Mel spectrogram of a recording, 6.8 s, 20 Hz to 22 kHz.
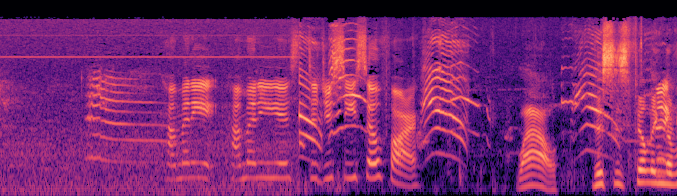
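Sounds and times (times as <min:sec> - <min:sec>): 
faint hiss: 0:00.0 - 0:06.7
cat giving a high-pitched meow: 0:00.8 - 0:01.9, 0:03.0 - 0:05.0, 0:05.7 - 0:06.7
speech: 0:01.7 - 0:04.6, 0:05.2 - 0:06.7.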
